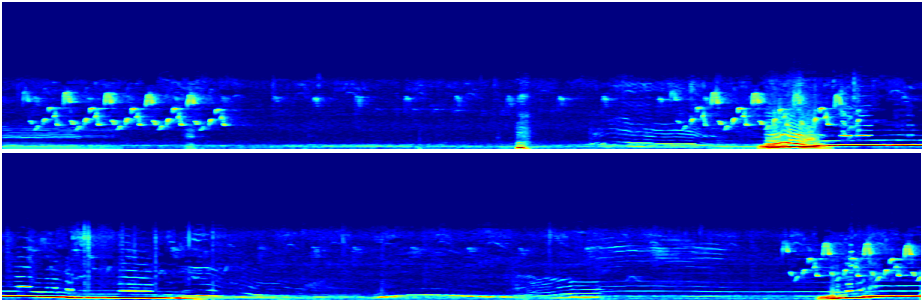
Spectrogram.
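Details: A gray wolf howls in reaction to other howling wolves, giving long smooth tones that rise, hold steady, then slide down, with voices overlapping.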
